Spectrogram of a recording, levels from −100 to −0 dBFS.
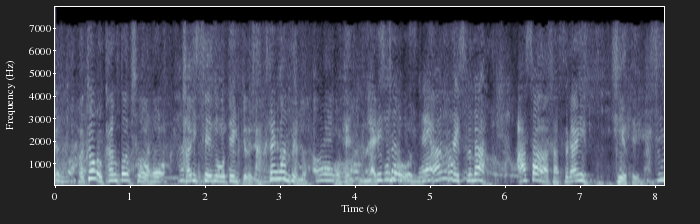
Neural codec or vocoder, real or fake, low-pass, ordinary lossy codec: codec, 16 kHz, 2 kbps, FreqCodec, smaller model; fake; 7.2 kHz; MP3, 48 kbps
